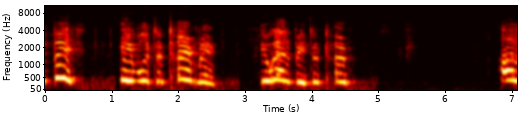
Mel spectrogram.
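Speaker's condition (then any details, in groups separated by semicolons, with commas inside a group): Cerebral palsy; present from birth; speech hard to understand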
